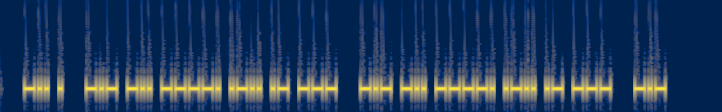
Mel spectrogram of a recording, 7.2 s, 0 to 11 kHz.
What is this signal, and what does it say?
Morse code, heard as a keyed tone, about 32 wpm, 700 Hz. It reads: DE KD9LAO KD9LAO K
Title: Speed-Racing Common QSO Phrases Encore - 35wpm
